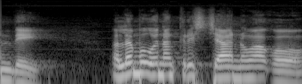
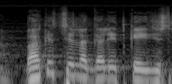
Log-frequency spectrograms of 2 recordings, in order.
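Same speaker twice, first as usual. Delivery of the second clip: the same question again, much softer; a quieter echo of the question; softer repeat; 9 dB quieter than usual. Acted. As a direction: drop the volume and ask again.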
